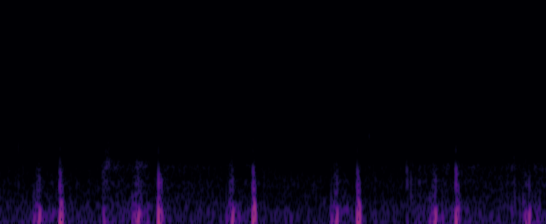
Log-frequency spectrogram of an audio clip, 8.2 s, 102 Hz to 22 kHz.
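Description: Slow, regular paired lub-dub beats over the tricuspid area, around 45 a minute, with soft background hiss; relaxed normal heart sounds.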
